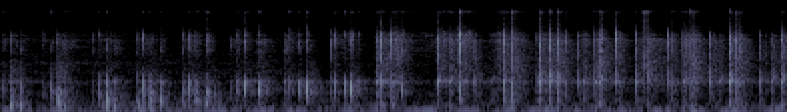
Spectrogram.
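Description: Long multicolored acrylic nails rapidly tap and scratch the paper pages of an open, thin children's paperback lying flat on carpet. The result is a quick, quiet stream of sharp, bright clicks with a dry papery scratch between them, and each tap dies away almost at once.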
